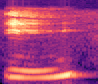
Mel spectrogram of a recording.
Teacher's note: yang tinggi dan tidak bundar ketika kita menyebutkan I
